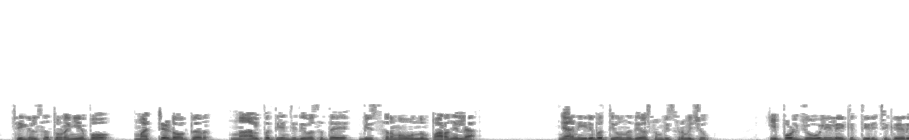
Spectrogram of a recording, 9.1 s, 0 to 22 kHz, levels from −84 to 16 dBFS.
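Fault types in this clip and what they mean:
MP3 compression: The speech has nothing above 5.6 kHz and a heavily damaged, watery texture. Weak spectral detail flickers in and out from frame to frame, so s sounds turn swirly and metallic and consonant onsets smear. This is likely heavy MP3 coding. Short of bits, the encoder cuts the treble at a fixed point and discards quiet frequency lines, a degree of damage that fits a bitrate around 16 kbps.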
